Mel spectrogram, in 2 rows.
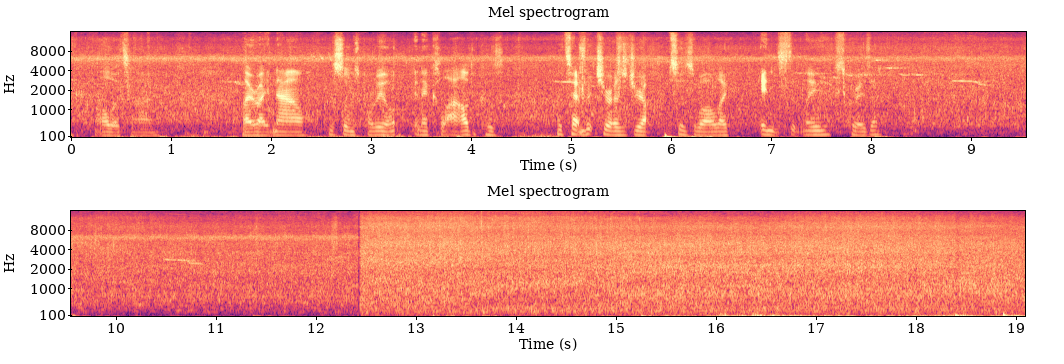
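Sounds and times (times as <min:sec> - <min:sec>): rushing river water: 0:00.0 - 0:19.0.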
